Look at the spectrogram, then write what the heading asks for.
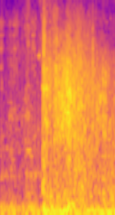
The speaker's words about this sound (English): That ambulance blew up midair.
